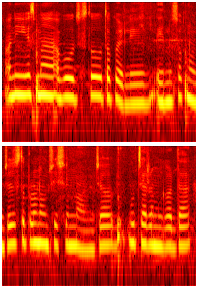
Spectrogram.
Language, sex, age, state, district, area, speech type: Nepali, female, 30-45, West Bengal, Jalpaiguri, urban, spontaneous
